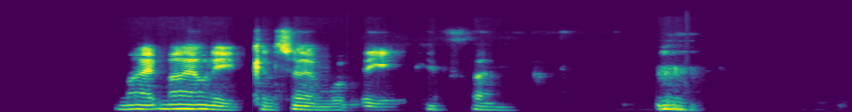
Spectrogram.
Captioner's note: clearing throat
